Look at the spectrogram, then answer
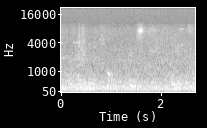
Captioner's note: none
